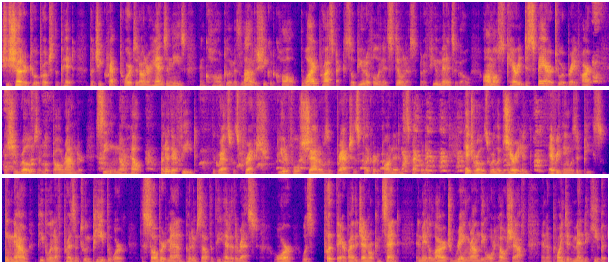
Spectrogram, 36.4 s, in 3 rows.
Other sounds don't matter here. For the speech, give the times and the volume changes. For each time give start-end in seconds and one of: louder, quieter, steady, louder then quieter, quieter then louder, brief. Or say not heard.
0.0-20.7 steady
21.4-36.3 steady.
